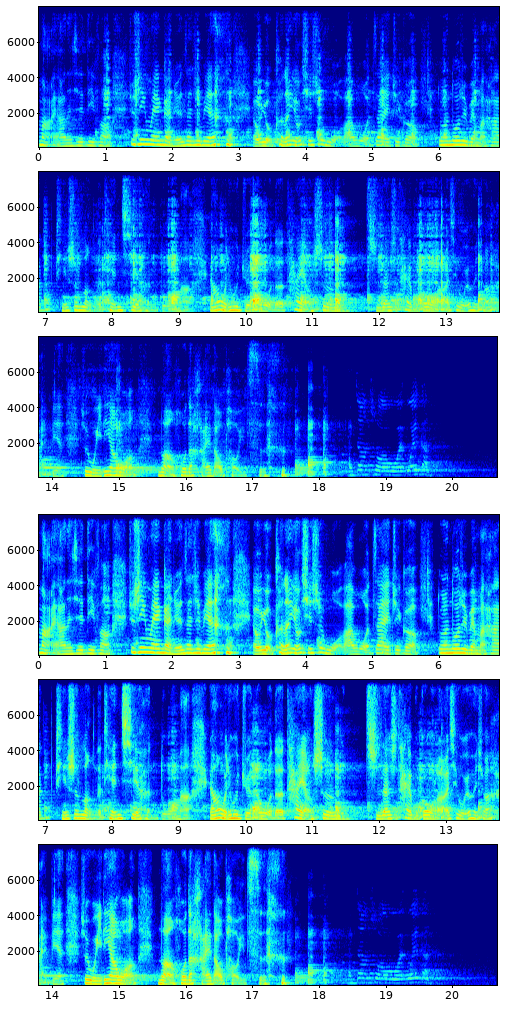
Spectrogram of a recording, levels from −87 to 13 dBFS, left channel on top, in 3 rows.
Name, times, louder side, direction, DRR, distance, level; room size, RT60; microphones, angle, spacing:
voice 1, 0.0-17.6, right 4 dB, 50° right, 0.7 m, -27 dB
sound 1, 0.8-16.6 17.6-18.5, left 4 dB, 30° left, 0.8 m, -34 dB
voice 2, 18.3-19.7, left 1 dB, 50° left, 4.2 m, -48 dB
29.5 x 24.5 x 7.6 m
head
